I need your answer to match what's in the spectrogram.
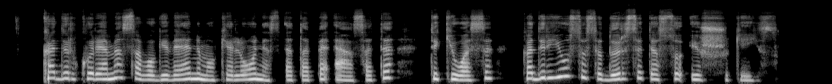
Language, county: Lithuanian, Utena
